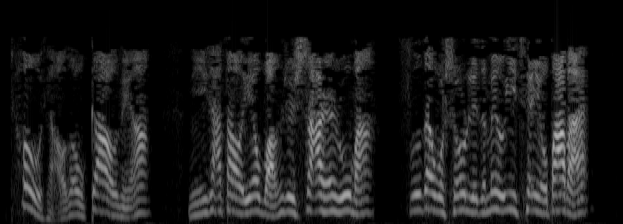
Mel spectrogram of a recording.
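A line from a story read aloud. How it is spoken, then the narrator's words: Embarrassed, loud and angry. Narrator (Chinese): 野狗道人神情尴尬之极，忽地大声的怒道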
